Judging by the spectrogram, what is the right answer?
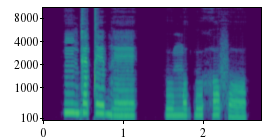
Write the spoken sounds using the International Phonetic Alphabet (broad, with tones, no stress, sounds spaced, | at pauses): ĩ˦ ɡ ɛ˦ t e˦ b e˧ | u˨ m o˨ k͡p u˨ h o˧ f o˨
